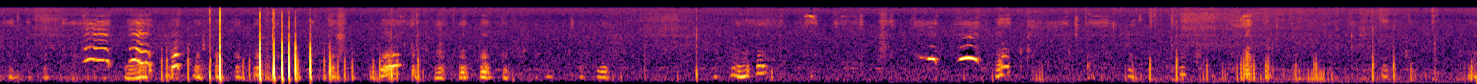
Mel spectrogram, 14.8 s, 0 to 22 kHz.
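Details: Rough collie puppies, 25 days old, born 27 February 2013 and filmed 24 March 2013, whimper and squeal in brief high bursts through fifteen seconds, with knocks, rustling and a sharp clatter early on.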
